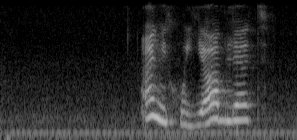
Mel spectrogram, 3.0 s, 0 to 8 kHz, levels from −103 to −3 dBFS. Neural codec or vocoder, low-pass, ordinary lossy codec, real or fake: none; 7.2 kHz; Opus, 16 kbps; real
